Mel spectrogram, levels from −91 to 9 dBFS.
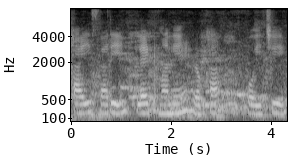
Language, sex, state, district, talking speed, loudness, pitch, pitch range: Odia, female, Odisha, Malkangiri, 95 wpm, -16 LUFS, 200 Hz, 195-220 Hz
